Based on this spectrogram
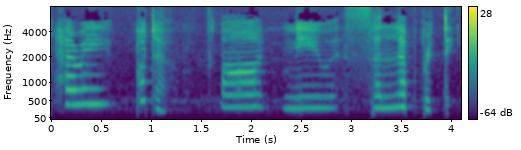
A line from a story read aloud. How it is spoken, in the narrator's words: he said softly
